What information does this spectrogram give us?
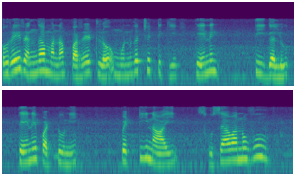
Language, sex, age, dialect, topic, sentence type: Telugu, female, 18-24, Telangana, agriculture, statement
